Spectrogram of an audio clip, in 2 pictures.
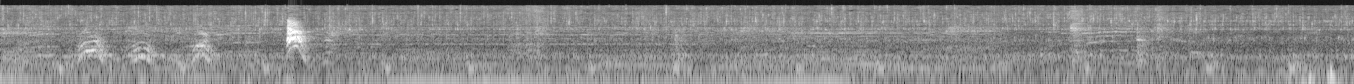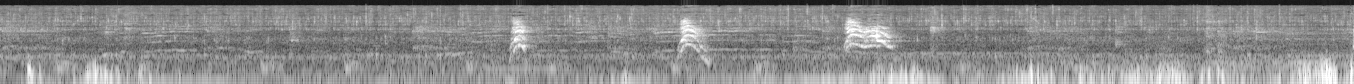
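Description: A small puppy giving a few short barks, each part bark and part howl. One comes about three seconds in, then three close together near the end.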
